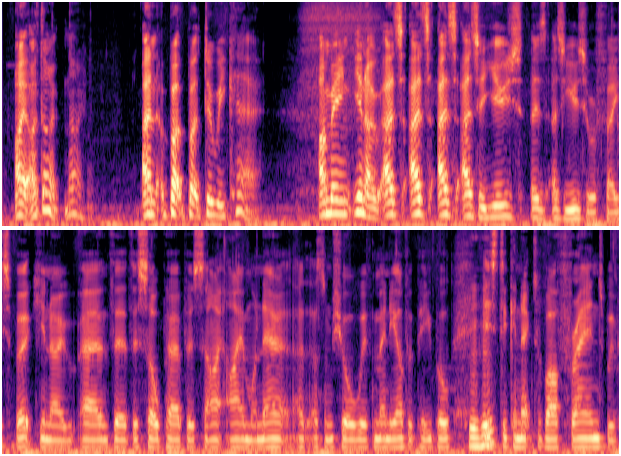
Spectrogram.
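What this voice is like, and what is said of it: Hammed-up Essex geezer accent. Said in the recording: “ham up your sort of Essex accent a little bit to make it even more convincing ... You've got to be a bit more geasery, innit? ... Geezer-like”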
